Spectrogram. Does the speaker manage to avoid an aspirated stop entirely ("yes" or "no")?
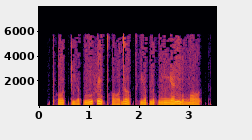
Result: no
